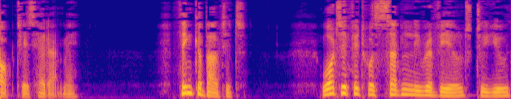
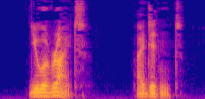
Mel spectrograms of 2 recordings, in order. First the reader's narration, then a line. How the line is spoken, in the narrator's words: I admitted stiffly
